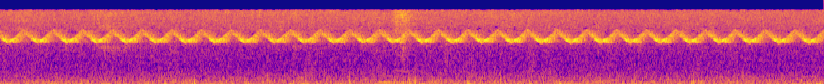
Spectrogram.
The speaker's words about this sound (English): Is that a car alarm?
